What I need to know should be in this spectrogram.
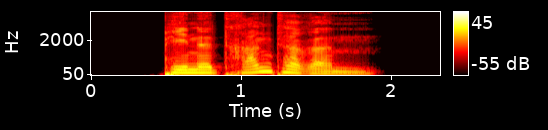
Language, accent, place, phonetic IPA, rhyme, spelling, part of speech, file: German, Germany, Berlin, [peneˈtʁantəʁəm], -antəʁəm, penetranterem, adjective, De-penetranterem.ogg
- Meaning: strong dative masculine/neuter singular comparative degree of penetrant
